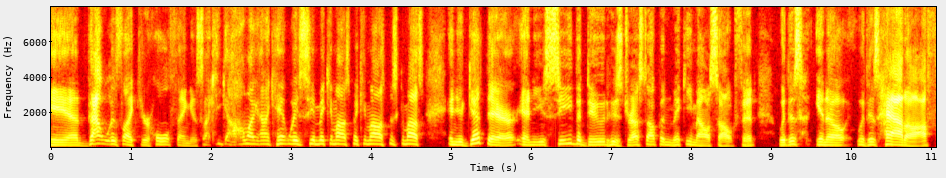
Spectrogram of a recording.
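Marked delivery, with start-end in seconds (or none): 2.2-4.7 put-on high, rushed, thrilled, excited-kid gush. Explaining an analogy to a listener, imitating an excited kid. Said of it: "you were a kid and you were really excited".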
